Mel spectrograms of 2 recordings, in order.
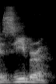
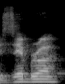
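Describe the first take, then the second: First: "zebra" with a long EE, ZEE-bra; South African pronunciation. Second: "zebra" with a short E, ZEB-ra; other pronunciation. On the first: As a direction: begin "zebra" like the word "zee". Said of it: "we say zebra". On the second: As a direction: say "zebra" to rhyme its start with "web". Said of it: "Some say zebra". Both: Shown as a demonstration.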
